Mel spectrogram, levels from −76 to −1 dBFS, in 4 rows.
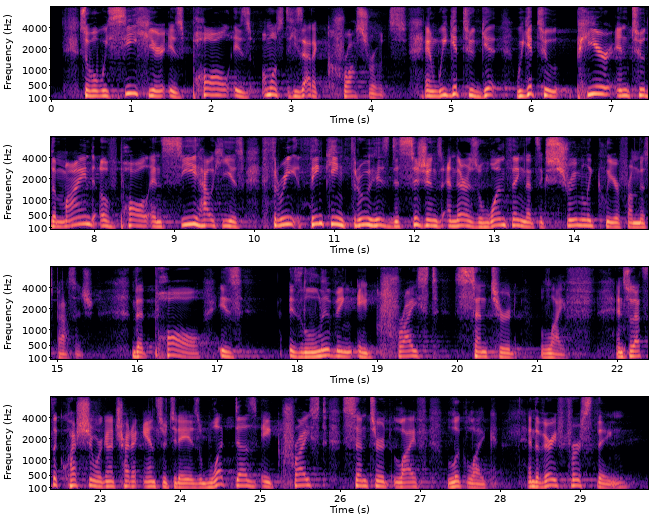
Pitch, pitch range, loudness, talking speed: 160 Hz, 145-180 Hz, -21 LUFS, 165 wpm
